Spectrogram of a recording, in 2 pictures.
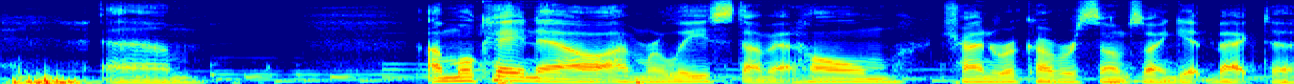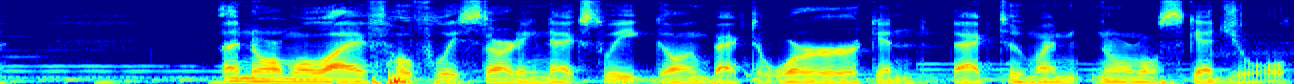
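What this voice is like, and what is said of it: Out of breath while speaking. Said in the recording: “You probably can tell I'm out of breath just talking right now. ... you've probably heard me out of breath”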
